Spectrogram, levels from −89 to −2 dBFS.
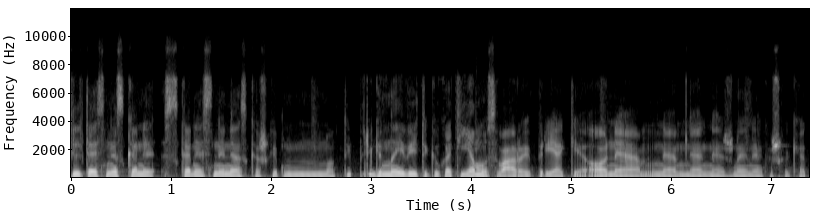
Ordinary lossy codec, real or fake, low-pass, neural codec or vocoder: Opus, 32 kbps; real; 7.2 kHz; none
